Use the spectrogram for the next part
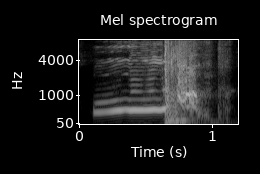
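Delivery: high, loud whoomp of a leap; big swooping landing noise; whoomp jump noise. Acted.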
